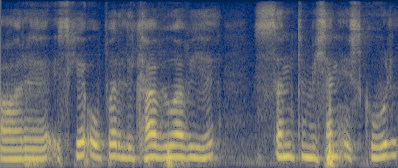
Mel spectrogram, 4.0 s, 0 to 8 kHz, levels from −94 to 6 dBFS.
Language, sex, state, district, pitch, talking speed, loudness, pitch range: Hindi, male, Bihar, West Champaran, 200 Hz, 165 wpm, -16 LUFS, 185-215 Hz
